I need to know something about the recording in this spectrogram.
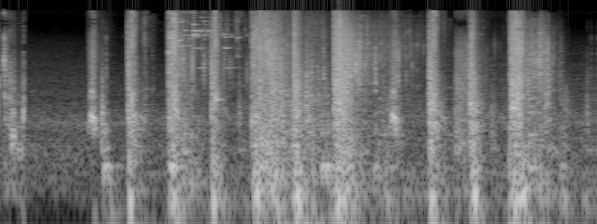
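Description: Wooden furniture smashes and splinters under heavy blows.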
